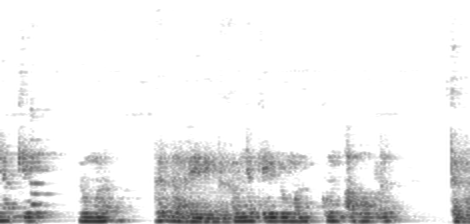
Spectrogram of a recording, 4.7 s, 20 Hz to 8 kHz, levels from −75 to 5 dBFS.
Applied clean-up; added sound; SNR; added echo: classical method WPE with log-MMSE.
